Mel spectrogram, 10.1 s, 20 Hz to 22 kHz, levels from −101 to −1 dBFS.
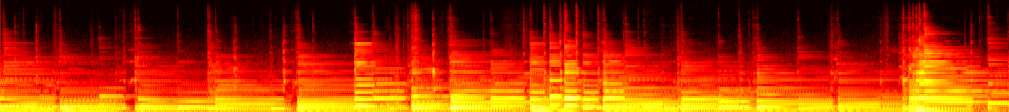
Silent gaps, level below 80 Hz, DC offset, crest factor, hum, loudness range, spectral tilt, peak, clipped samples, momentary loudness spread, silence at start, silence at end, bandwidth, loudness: none; -46 dBFS; under 0.1%; 20 dB; none; 4 LU; -9 dB/octave; -2 dBFS; under 0.1%; 9 LU; 0 s; 0 s; 7.6 kHz; -22 LUFS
